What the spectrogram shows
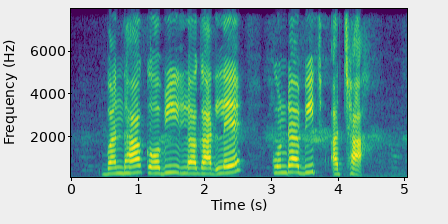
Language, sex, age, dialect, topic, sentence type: Magahi, female, 18-24, Northeastern/Surjapuri, agriculture, question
